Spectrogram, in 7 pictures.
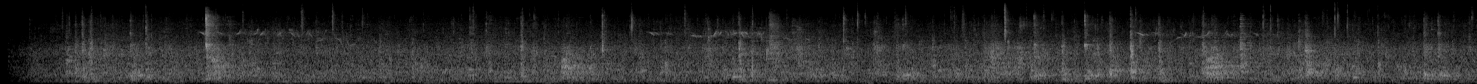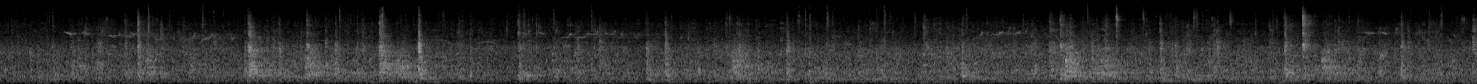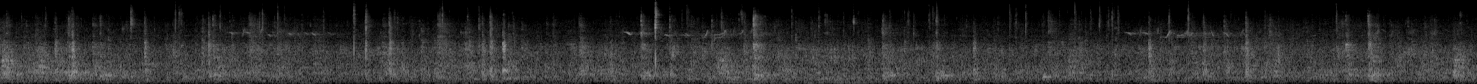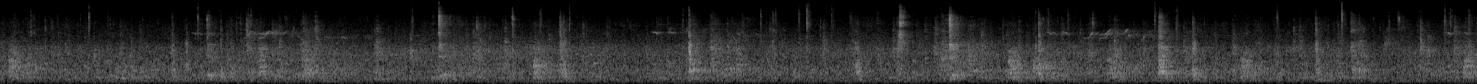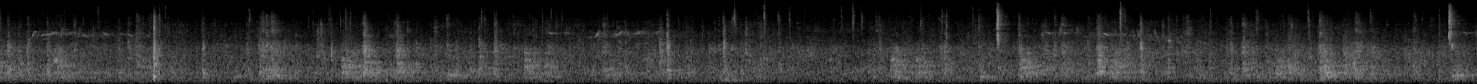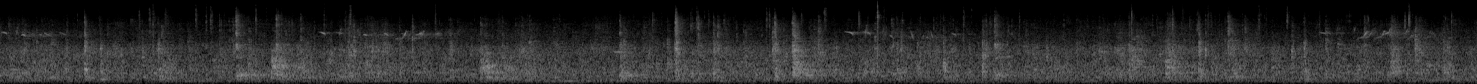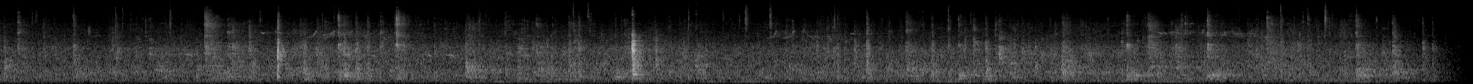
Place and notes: rain: Severodvinsk, Russia - rain
Ночной дождь, капли стучат по карнизам окон.
Night rain drops tapping on the ledges of windows.
Recorded on Oktava MK-012 stereo set + SD MixPre-D + Tascam DR-100 mkII
Severodvinsk, Arkhangelsk Oblast, Russia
